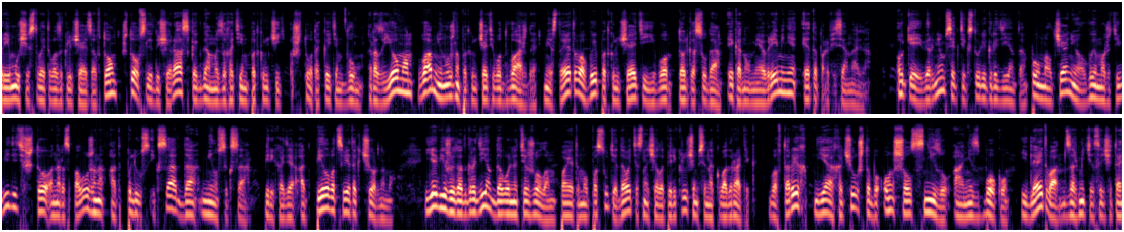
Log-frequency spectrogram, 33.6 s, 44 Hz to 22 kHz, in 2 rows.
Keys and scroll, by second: 13.2 ctrl+z.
